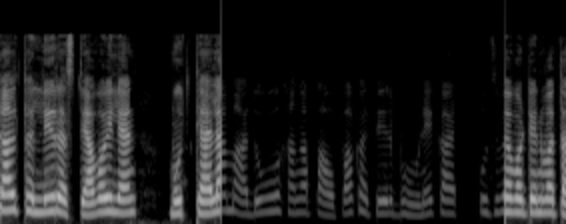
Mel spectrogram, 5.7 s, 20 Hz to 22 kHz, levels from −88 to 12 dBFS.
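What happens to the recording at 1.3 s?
At 1.3 s, as throughout the clip, the speech sounds dull, with nothing above 11.5 kHz and rough, fluttering noise, likely Dolby Digital compression at a low bitrate near 64 kbps.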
